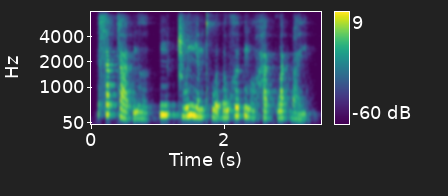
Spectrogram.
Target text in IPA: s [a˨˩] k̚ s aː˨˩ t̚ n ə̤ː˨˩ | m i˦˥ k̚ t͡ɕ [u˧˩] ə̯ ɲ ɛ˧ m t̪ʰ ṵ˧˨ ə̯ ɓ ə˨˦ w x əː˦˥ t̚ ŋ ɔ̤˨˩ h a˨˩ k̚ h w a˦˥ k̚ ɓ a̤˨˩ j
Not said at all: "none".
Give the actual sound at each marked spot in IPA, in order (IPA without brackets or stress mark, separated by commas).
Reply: a˦˥, u˨˦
